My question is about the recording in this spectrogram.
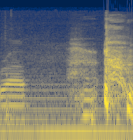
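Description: A man coughs once, suddenly and loudly, near the end, after a drawn-out spoken 'uh'.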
